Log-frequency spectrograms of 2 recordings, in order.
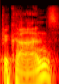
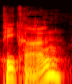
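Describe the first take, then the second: First: The stress is on the second syllable. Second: The stress is on the first syllable. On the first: This is how the speaker has always said it. "with the emphasis on the on, not the P" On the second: This is how people from the Midwest say it. "she pronounces it pecan"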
